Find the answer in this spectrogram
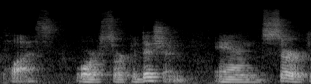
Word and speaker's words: circ: We do this, and then we circle the plus, so we call it circ plus, or circ addition, and circ is spelled C-I-R-C, circ, because it's circle, okay?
